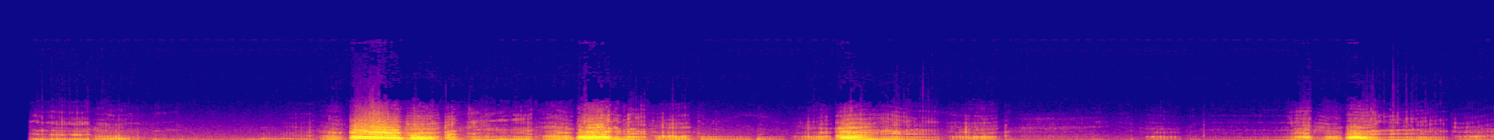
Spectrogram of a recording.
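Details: Lion (Panthera leo), growl.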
